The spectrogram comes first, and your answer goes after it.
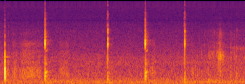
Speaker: i get this wired up so i turn the switch on overhead light comes on and unfortunately i wired it so the the relay goes i don't know if you can hear that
